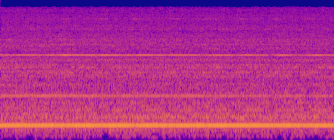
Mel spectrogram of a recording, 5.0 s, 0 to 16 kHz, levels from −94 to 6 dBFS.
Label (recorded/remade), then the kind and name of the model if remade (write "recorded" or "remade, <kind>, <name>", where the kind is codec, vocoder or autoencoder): recorded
